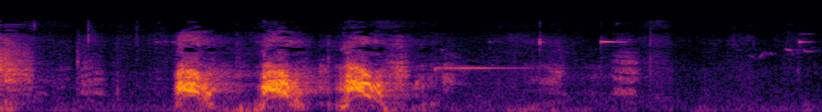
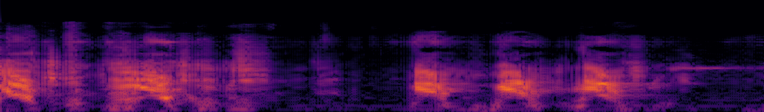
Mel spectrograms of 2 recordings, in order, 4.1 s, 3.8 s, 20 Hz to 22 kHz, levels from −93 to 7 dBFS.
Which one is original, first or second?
first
